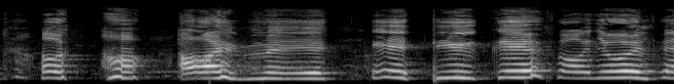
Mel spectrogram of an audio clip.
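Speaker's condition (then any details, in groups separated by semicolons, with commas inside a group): Cerebral palsy; speech not clear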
